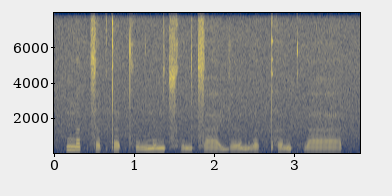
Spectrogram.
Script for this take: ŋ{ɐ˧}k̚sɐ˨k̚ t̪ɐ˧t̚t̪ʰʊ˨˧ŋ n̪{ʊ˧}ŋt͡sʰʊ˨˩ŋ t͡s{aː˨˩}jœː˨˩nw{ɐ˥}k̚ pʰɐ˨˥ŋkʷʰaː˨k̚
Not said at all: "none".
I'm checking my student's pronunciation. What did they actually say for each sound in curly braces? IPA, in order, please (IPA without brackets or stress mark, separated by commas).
ɐ˥, ʊ˧, aː˨˩, ɐ˨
